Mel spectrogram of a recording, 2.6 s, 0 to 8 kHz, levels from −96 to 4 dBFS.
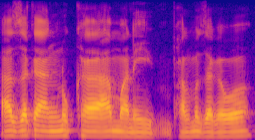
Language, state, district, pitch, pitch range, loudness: Kokborok, Tripura, Dhalai, 100 Hz, 95-105 Hz, -17 LUFS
